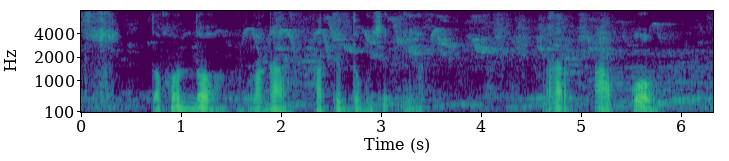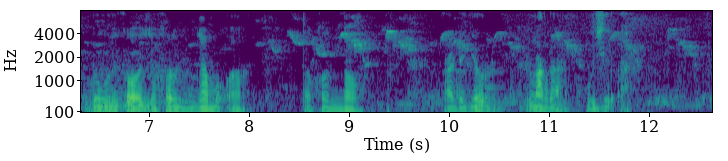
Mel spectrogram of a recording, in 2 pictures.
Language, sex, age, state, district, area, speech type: Santali, male, 30-45, West Bengal, Bankura, rural, spontaneous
